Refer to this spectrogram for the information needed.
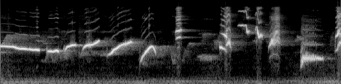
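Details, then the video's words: White-rumped shama singing a varied song, used to rouse other shamas to sing and flick their tails: a run of clear whistled notes that step and slur upward, then sharp high chips and a falling whistle. "Kích Chòe lửa Lên Lửa, hót nhiều, chòe lửa đánh đuôi kích cực nhạy.luyện chòe lửa hót nhiều giọng"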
